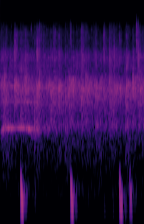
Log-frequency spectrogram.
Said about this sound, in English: Let's give the Lord a big hand clap of praise.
